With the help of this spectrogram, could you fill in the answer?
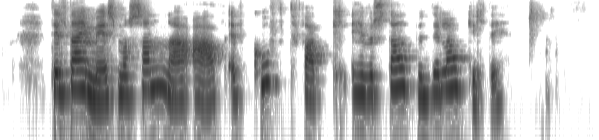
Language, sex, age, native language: Icelandic, female, 20-29, Icelandic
